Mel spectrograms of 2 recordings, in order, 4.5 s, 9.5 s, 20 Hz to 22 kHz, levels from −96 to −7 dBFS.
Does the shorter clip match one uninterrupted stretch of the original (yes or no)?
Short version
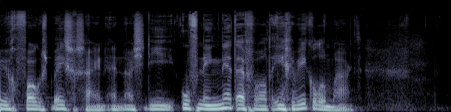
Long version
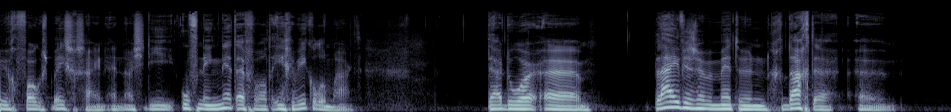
yes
